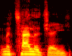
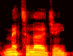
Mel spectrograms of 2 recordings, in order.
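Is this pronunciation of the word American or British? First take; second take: British; American. First: The word is said the British way. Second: The word is said the American way. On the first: "We say metallurgy" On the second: "if you're over the other side of the Atlantic"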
